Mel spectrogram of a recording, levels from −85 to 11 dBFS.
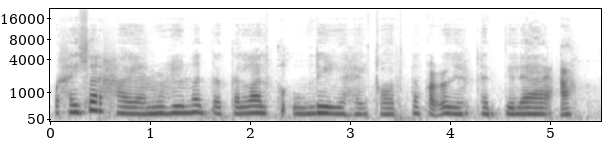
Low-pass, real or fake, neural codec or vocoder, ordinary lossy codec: none; fake; codec, 44.1 kHz, 1.7 kbps, Pupu-Codec; none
